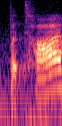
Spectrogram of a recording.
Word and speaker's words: Batad: Stephen West pattern, and it's called Batad, I think is how you say it. It's B-A-T-A-D, and it's really pretty.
